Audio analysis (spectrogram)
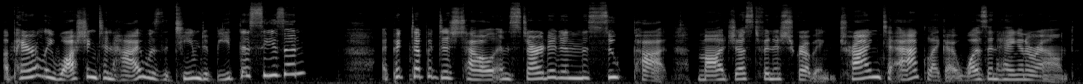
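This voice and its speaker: A woman reading a children's book aloud as an expressive storyteller. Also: high voice, moderate pace, dry recording.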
